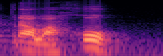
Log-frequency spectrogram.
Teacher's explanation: El acento va a la última sílaba y es necesario la tilde de la aguda.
